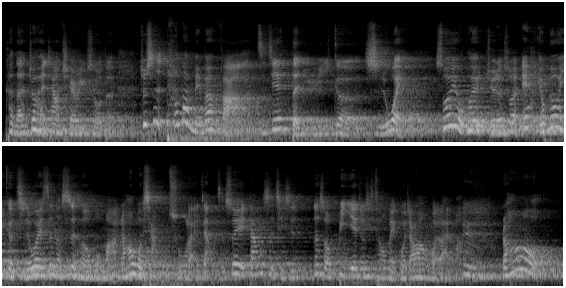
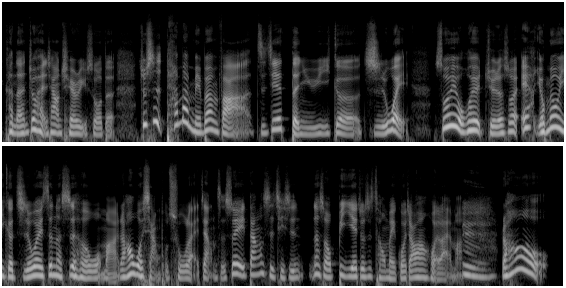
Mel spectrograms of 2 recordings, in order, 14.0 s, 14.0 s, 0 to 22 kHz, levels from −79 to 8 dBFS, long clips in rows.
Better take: second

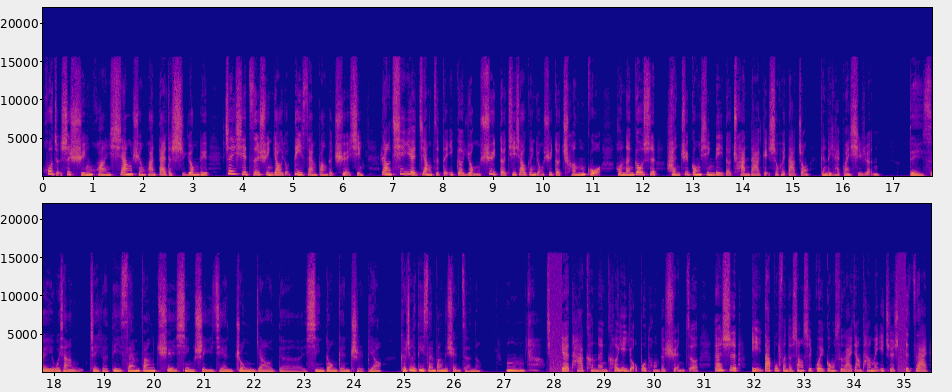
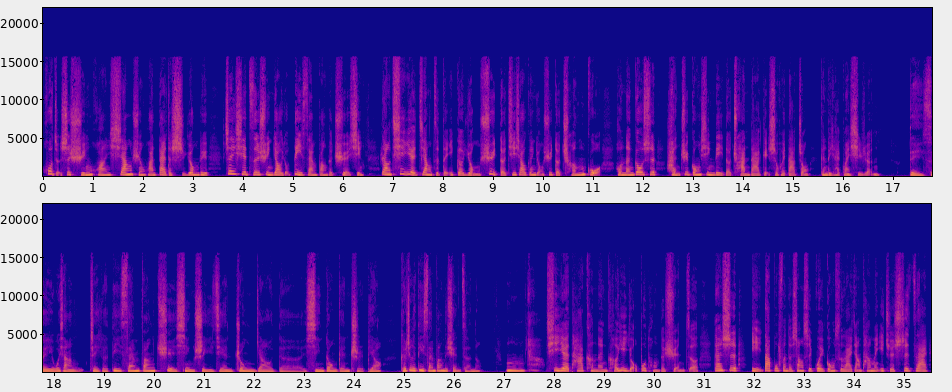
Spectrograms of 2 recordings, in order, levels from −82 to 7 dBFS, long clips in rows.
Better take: second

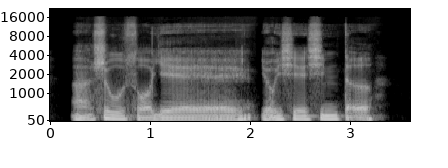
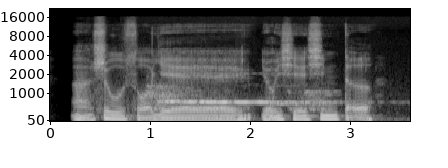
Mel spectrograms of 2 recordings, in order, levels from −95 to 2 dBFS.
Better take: first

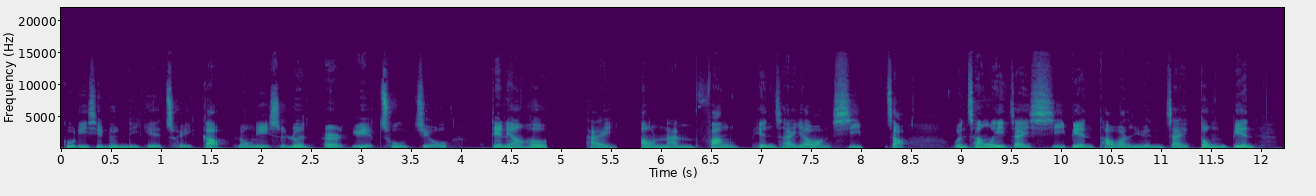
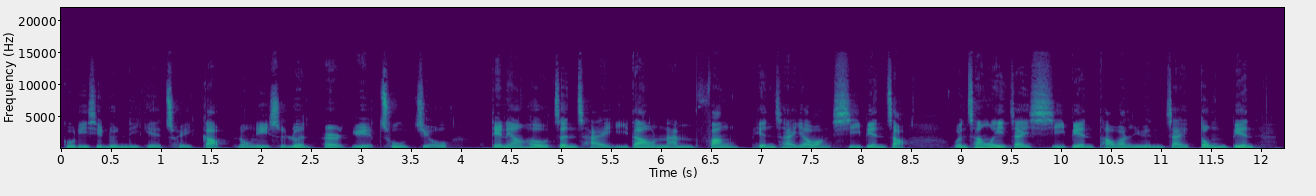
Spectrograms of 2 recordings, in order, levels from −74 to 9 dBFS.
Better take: second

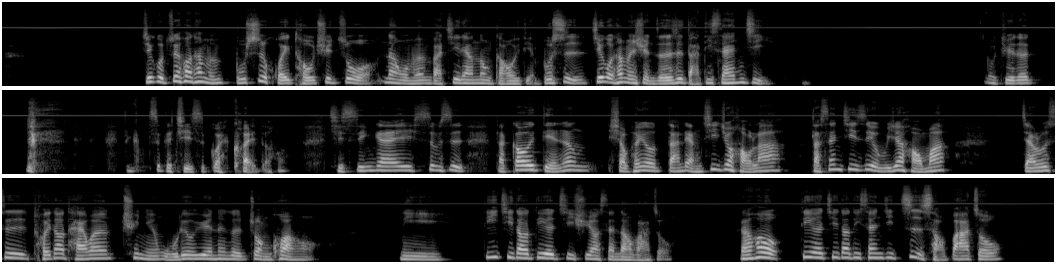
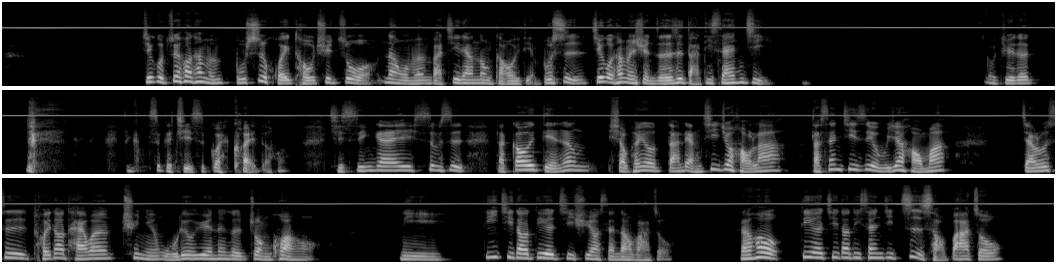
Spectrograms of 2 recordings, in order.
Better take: first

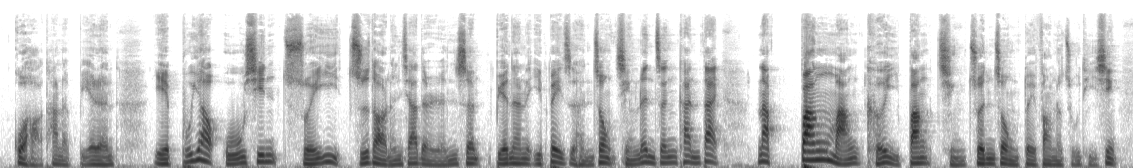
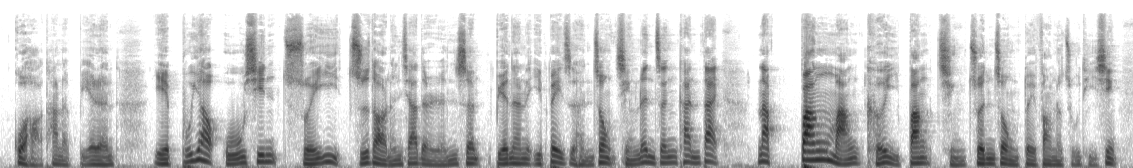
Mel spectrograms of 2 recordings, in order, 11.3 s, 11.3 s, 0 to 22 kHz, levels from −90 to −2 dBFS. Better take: neither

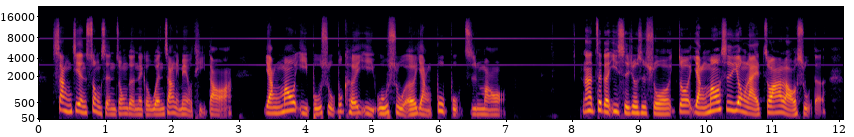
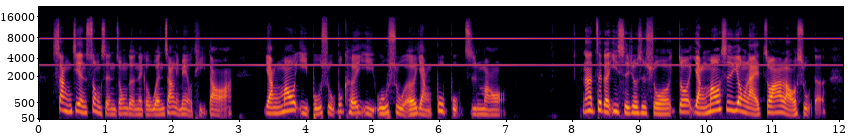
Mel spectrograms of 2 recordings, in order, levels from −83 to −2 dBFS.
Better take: first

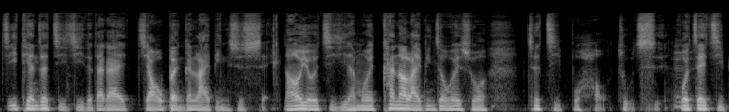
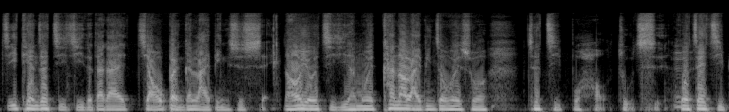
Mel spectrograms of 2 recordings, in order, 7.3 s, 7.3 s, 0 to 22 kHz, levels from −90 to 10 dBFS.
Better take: first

